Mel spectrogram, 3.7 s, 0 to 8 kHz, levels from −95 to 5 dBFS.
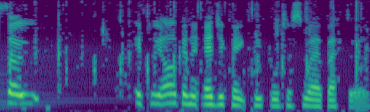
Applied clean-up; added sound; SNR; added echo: classical method spectral subtraction.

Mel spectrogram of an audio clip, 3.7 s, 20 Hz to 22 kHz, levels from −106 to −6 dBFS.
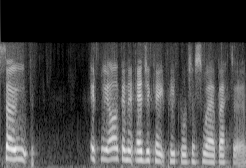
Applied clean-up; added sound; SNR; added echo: neural separator model SepFormer DNS4.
